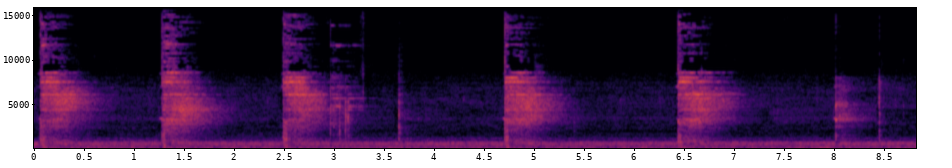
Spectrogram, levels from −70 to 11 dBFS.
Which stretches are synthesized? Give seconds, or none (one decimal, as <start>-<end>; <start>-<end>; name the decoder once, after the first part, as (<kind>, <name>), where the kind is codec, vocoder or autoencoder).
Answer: none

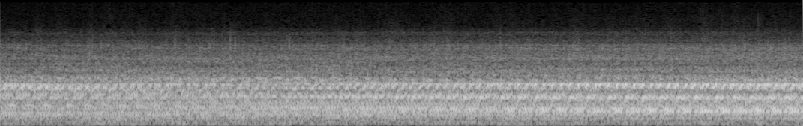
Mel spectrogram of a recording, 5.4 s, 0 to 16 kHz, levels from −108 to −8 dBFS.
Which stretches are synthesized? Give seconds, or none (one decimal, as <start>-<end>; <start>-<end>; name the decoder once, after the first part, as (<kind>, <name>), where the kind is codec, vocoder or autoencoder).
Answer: 0.4-3.1 (vocoder, BigVGAN v2)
